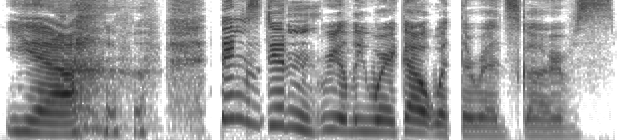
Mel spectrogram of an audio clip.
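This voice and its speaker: A woman's voice: high voice, very animated, slow pace, pushed and bright, dry recording, studio quality, full character voice. A woman voicing a brash, playful young wildcat kid sister in a video game. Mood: guarded.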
